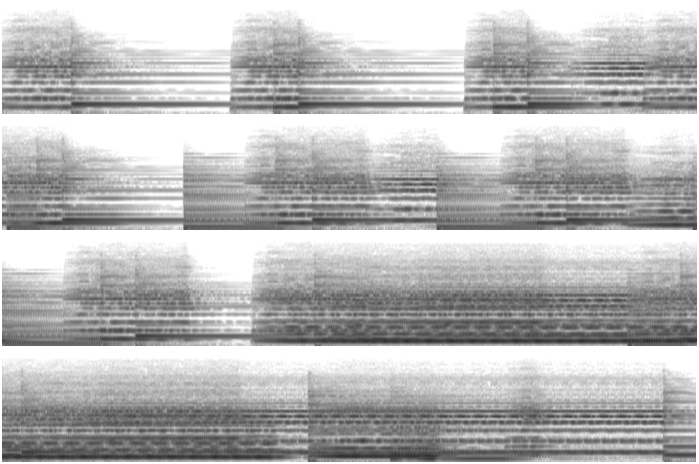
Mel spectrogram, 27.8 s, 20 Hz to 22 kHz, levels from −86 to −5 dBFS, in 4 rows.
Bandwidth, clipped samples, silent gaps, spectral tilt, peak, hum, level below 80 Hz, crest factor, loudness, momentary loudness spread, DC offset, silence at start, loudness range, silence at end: 14.5 kHz; under 0.1%; none; -5 dB/octave; -10 dBFS; none; -54 dBFS; 16 dB; -26 LUFS; 15 LU; under 0.1%; 0 s; 8 LU; 0 s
